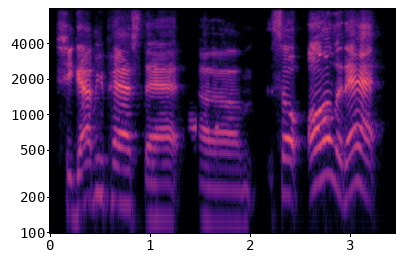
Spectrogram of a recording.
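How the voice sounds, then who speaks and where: Speaking slowly in a sing-song way, a man chats casually on a podcast, rambling with many fillers and restarts. Now and then he sinks into low, quiet asides.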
